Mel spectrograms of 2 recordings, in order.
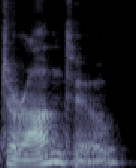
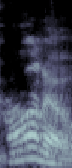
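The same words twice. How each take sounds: First: Toronto is said the usual outsider way. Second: Toronto is said the way locals say it.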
